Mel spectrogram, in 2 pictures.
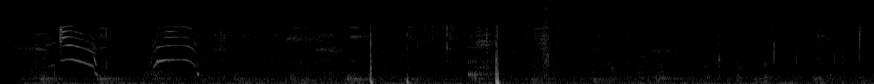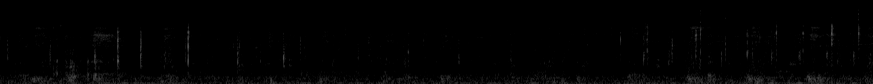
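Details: Abandoned kitten left on the street, indoors after rescue: two short high arched meows in the first two seconds, then only faint handling noise and scattered clicks.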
